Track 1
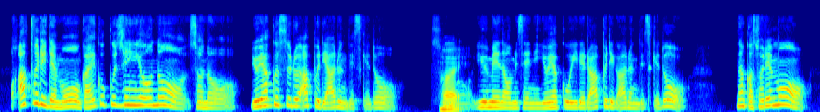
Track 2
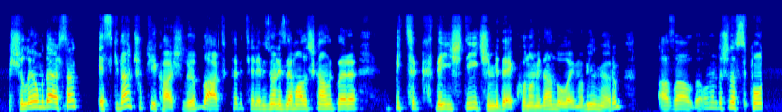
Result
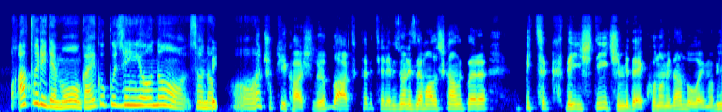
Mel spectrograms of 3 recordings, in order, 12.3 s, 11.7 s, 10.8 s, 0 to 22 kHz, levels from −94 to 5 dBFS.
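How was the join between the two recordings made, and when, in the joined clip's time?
track 1
0:03.19–0:03.84: reverse
0:03.84: continue with track 2 from 0:01.89

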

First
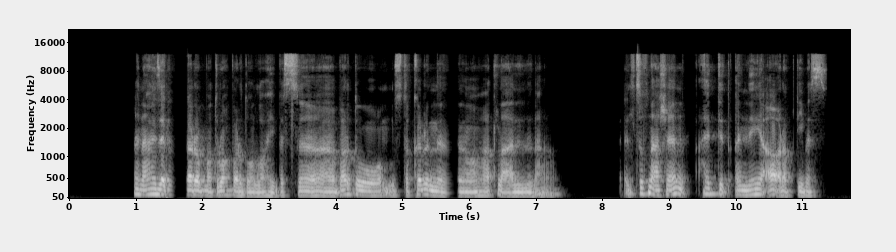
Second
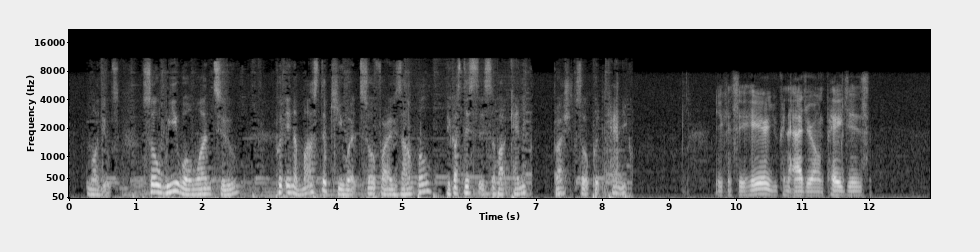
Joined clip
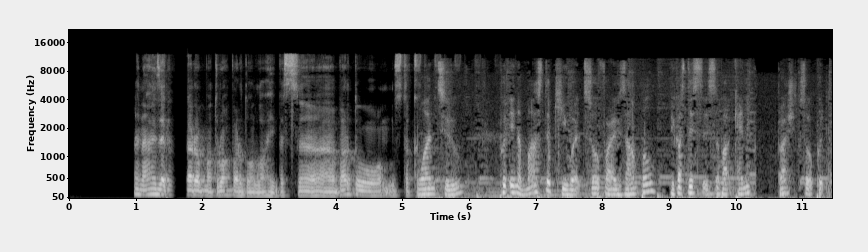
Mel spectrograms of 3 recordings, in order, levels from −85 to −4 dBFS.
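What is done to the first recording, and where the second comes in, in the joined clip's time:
first
0:04.88–0:05.23: delay throw 300 ms, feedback 55%, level −14.5 dB
0:05.23: continue with second from 0:01.87

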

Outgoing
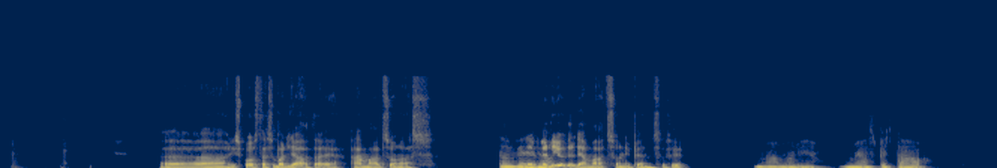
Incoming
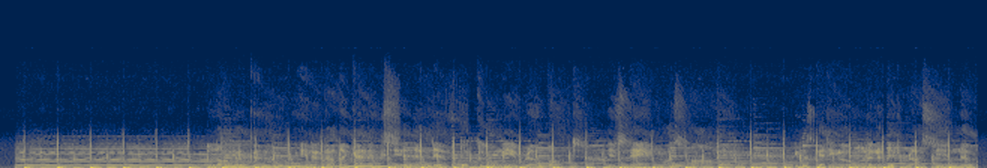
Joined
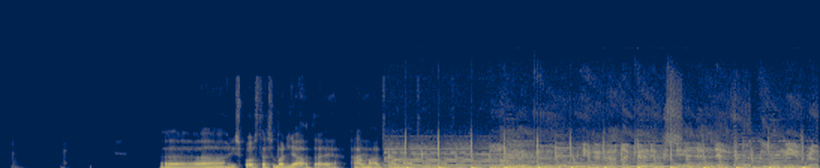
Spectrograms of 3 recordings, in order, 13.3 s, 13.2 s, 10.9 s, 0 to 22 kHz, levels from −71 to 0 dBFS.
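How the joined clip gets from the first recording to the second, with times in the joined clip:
outgoing
0:04.34–0:05.13: delay throw 460 ms, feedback 50%, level −3 dB
0:05.13: continue with incoming from 0:01.36

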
